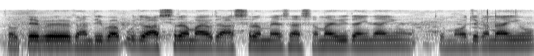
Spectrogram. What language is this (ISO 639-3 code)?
snd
